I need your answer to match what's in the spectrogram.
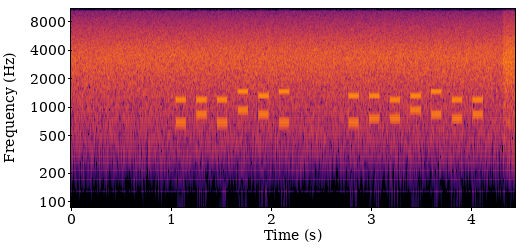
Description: DTMF, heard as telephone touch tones, dialled by machine, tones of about 100 ms, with radio hiss and a squelch burst at the end. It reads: 171#83 2540947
